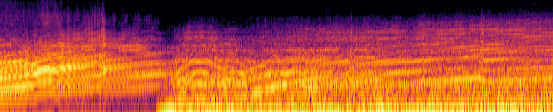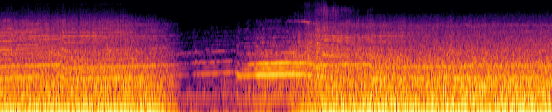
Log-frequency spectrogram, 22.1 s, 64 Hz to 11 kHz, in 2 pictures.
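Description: A McLaren 720S and a Yamaha R1 launch in a drag race, engines screaming loudly through rising gear pulls with brief drops at shifts, the revving climbing repeatedly for about twenty seconds.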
